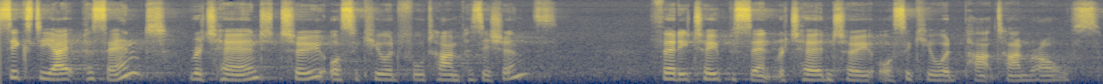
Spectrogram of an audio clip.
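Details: Adult woman; Normal speech.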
